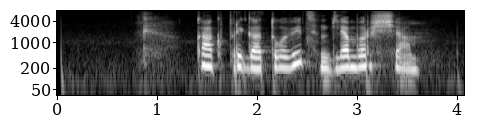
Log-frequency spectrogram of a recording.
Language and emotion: Russian, neutral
